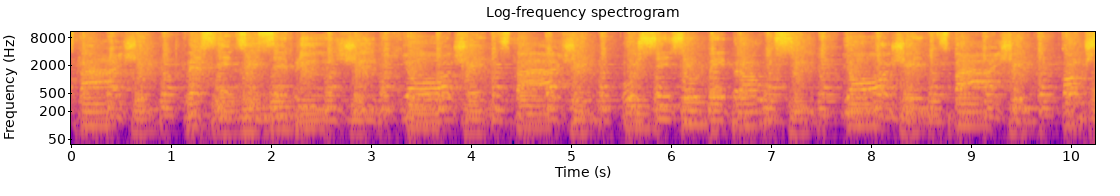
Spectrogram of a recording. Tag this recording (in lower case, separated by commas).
music, funny music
